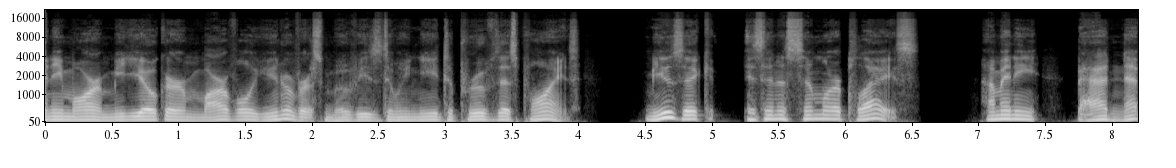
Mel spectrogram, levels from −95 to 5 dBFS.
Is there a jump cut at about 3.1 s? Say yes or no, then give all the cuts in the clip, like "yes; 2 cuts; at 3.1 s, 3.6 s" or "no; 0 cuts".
no; 2 cuts; at 4.4 s, 6.8 s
